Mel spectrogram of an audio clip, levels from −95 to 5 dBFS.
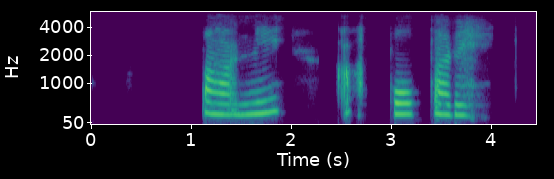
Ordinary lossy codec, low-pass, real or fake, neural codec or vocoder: Opus, 64 kbps; 5.4 kHz; fake; codec, 44.1 kHz, 2.6 kbps, SNAC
